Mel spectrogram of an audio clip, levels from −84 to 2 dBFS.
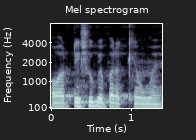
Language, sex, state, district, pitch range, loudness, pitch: Hindi, male, Chhattisgarh, Rajnandgaon, 105-135 Hz, -14 LUFS, 120 Hz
